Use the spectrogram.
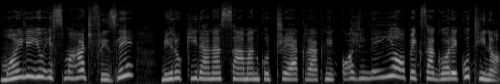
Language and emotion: Nepali, surprised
